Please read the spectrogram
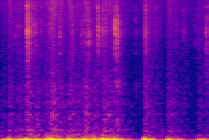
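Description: Faint computer keyboard typing: scattered soft key clicks.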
